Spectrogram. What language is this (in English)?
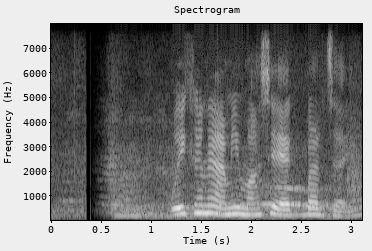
Bangla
